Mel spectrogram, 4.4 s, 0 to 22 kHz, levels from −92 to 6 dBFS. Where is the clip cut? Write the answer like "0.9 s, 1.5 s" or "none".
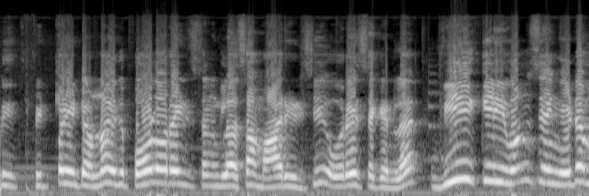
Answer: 3.2 s

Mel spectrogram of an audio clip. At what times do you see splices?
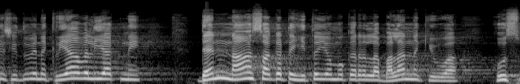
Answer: none

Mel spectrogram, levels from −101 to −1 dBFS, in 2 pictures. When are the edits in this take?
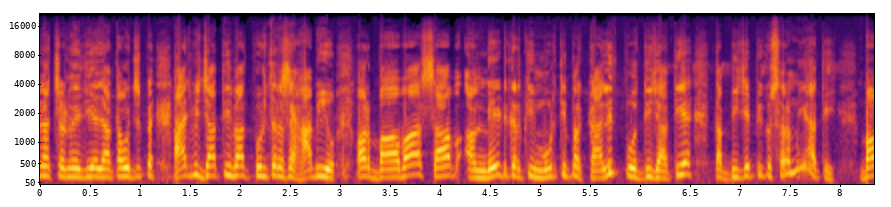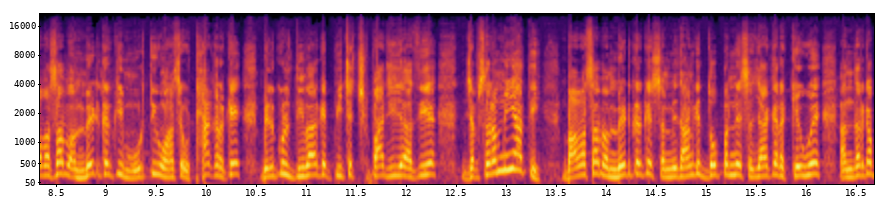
3.0 s

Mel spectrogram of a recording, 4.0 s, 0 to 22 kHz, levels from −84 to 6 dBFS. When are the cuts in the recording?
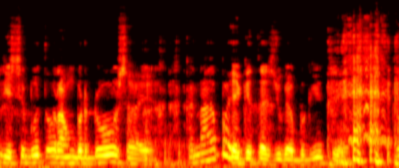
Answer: none

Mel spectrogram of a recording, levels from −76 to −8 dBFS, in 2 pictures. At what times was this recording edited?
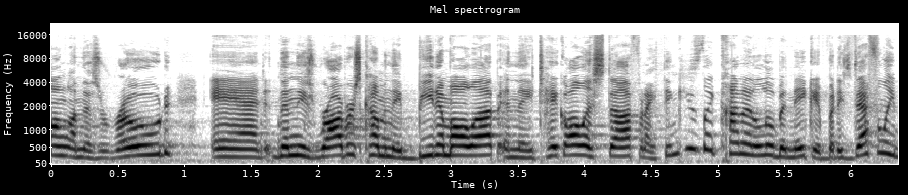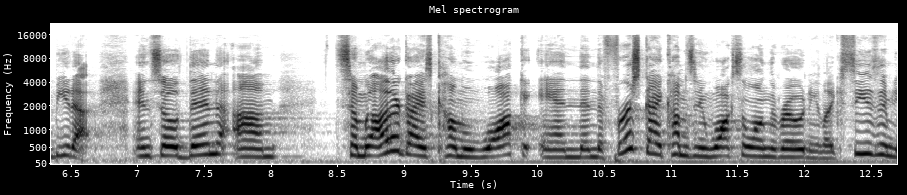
5.8 s

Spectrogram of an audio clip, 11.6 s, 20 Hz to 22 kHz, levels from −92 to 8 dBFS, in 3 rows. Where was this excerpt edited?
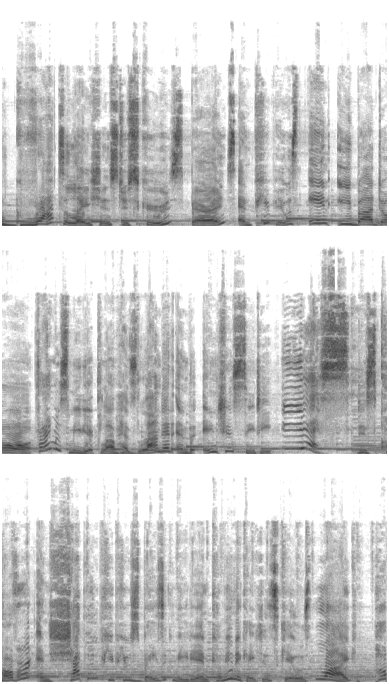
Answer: none

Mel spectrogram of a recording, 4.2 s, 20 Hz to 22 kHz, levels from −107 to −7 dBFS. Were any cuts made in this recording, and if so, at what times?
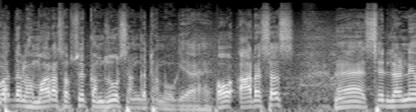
2.2 s

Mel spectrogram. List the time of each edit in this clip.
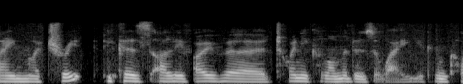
1.0 s, 1.9 s

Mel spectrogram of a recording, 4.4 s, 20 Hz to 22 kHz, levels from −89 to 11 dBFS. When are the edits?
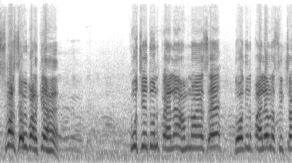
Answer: none

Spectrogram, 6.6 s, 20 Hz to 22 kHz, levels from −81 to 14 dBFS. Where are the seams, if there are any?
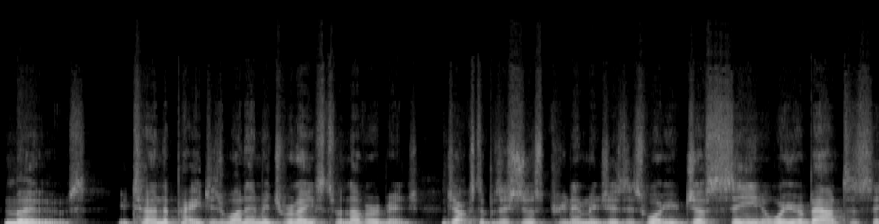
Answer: none

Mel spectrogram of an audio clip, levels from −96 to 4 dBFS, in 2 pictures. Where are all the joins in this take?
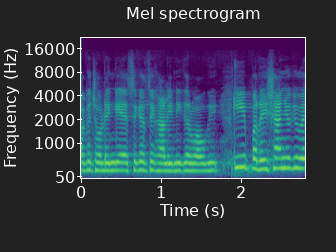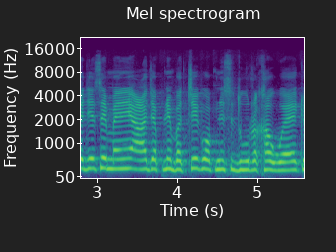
1.9 s

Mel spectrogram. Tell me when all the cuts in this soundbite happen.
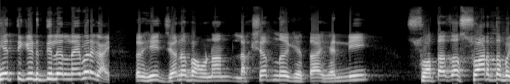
1.1 s

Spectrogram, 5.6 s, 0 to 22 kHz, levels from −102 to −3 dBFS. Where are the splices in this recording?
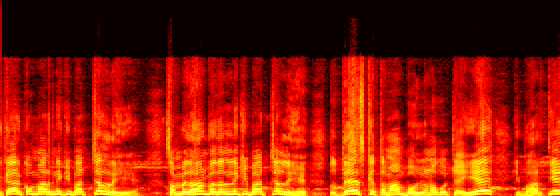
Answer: none

